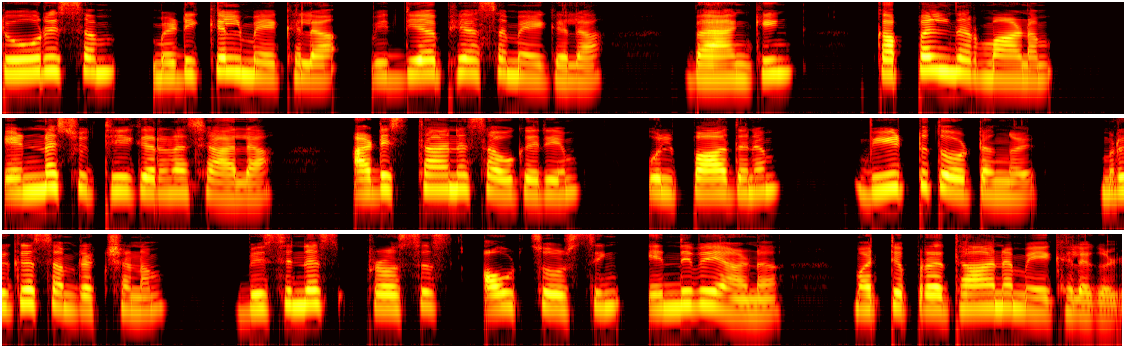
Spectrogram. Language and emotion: Malayalam, neutral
